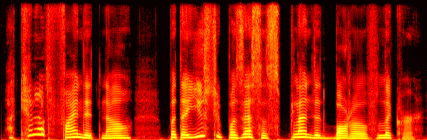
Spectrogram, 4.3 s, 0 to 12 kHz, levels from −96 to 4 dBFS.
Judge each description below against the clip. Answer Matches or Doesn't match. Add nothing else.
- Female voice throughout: Matches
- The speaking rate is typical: Doesn't match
